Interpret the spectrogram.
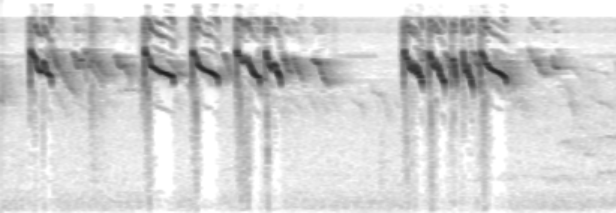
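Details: White-eye singing to draw other white-eyes into song: rapid strings of piercing, high downward-sweeping whistles in two main bursts, quieter trailing notes between, faint background hum.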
